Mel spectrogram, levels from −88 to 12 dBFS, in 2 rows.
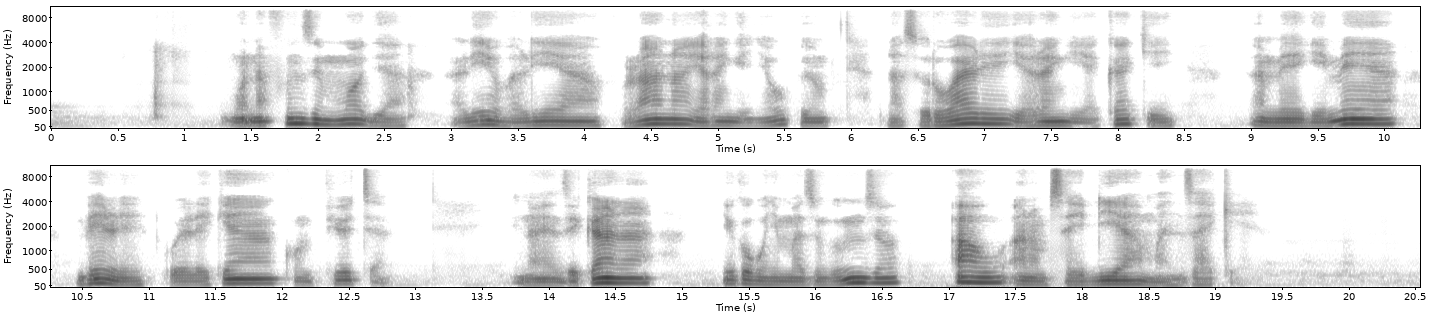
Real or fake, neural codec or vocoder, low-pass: fake; codec, 24 kHz, 0.9 kbps, DualCodec; 9.9 kHz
